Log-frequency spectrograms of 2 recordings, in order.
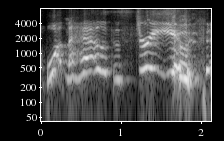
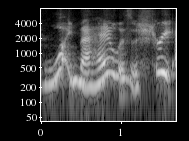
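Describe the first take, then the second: First: High, loud, hammed-up Southern twang; exaggerated Southern accent, pitched way up; deep Southern accent. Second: Lightly imitated Southern friend; attempted Southern accent. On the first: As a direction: imitate a very Southern friend, laughing through it. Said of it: "in the most deep southern accent". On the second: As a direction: try a Southern accent and not quite get there. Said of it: "I can't even do a southern accent".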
